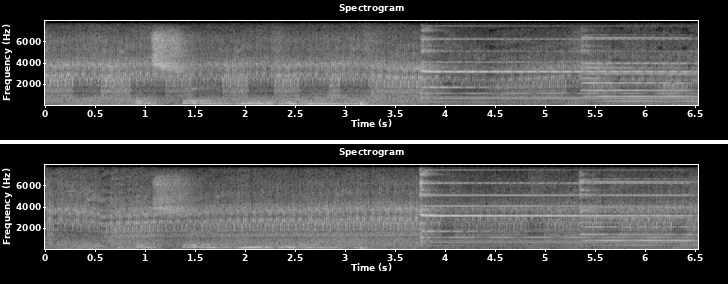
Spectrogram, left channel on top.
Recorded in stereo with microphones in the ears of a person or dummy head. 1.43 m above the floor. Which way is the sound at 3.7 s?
85° right.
